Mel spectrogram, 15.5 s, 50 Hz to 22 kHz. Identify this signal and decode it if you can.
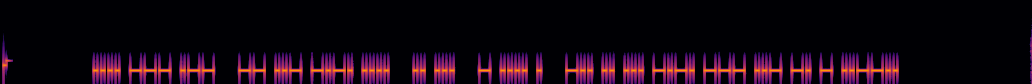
Morse code, heard as a keyed tone, about 22 wpm, 700 Hz. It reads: HOW MUCH IS THE DISCOUNT?
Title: Sentences from Top 1200 Words 22wpm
